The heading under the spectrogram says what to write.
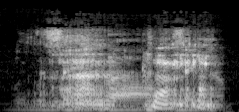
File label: vurp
